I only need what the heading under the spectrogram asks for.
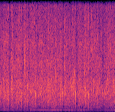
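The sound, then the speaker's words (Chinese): Audience applause at a talk, clapping to encourage a young daughter brought forward: dense, steady clapping from a crowd, even in loudness and unbroken from start to finish. “来，你们掌声鼓励一下”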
